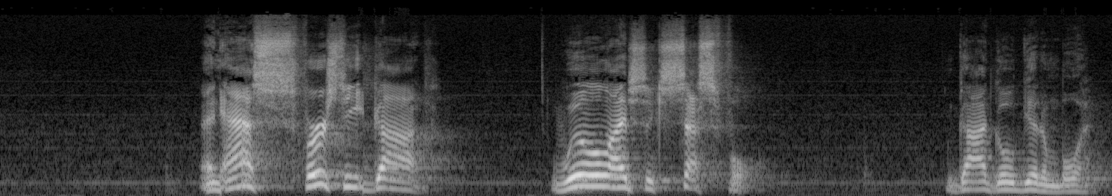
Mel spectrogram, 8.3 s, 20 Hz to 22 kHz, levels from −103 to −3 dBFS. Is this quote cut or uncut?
cut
